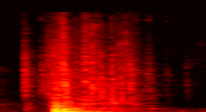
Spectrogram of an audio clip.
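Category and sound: household object, door being opened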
